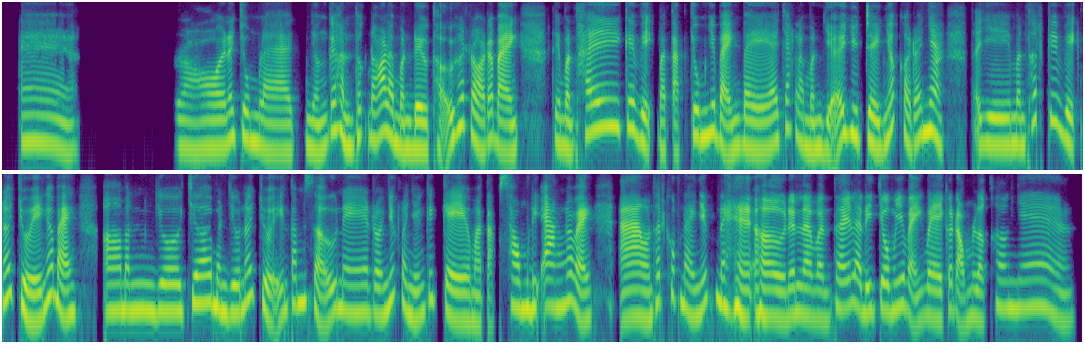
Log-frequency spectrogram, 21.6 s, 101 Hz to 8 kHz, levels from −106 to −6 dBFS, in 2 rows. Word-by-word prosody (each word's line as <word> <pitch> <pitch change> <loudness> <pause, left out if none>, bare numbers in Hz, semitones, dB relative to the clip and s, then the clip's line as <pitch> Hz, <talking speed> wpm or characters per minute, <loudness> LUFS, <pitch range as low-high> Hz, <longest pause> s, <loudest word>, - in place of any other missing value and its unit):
À. 210 -1 -4 1.2
Rồi, 185 0 -2
nói 230 - +1
chung 230 -3 -1
là 170 -3 -2
những 180 -1 -2
cái 285 - 0
hình 200 -9 +1
thức 240 - -5
đó 240 +5 +2
là 255 - +3
mình 180 -3 0
đều 175 -1 +5
thử - - -2
hết 325 +2 0
rồi - - +3
đó 225 - +2
bạn, 170 -4 +5 0.4
thì 205 - -3
mình 180 -2 +1
thấy 305 - +2
cái 300 -2 +1
việc 210 -6 0
mà 175 - -3
tập 165 - -2
chung 245 -1 +2
với 265 +3 +2
bạn 175 -4 +2
bè 175 -2 0
á 200 +3 0
chắc 300 +4 -7
là 215 - -3
mình 185 0 -1
dễ 180 +5 +1
duy 255 0 +2
trì 220 -5 +2
nhất 275 - -2
rồi 225 - 0
đó 210 - -1
nha. 265 -1 +3 0.3
Tại - - -5
vì 195 -1 +1
mình 200 0 -1
thích 370 - -7
cái 365 -2 -1
việc 220 - -1
nói 315 +4 +1
chuyện 220 - +3
á 335 - +2
bạn, 195 - +4 0.3
ờ, 230 0 -1
mình 235 0 0
vừa 230 0 +1
chơi 285 0 +2
mình 240 -4 +2
vừa 220 0 +1
nói 290 +8 -1
chuyện 245 -8 -2
tâm 275 +2 0
sự 210 - -1
nè, 225 -1 -2
rồi 210 -1 -2
nhất 300 +7 -2
là 260 - -2
những 200 0 -3
cái 305 - -5
kèo 185 -5 +3
mà 170 -1 -2
tập - - -6
xong 245 -2 +1
đi 240 - 0
ăn 255 0 +2
á 295 - 0
bạn, 180 - +6 0.3
à, 195 +2 +5
mình 190 0 -1
thích 290 +4 -5
khúc 330 -4 -6
này 230 -7 -2
nhất 260 +9 -3
nè 250 -8 +3
ừ, 200 -2 +4
nên 210 +2 +1
là 205 -1 +3
mình 190 -2 -3
thấy 245 +2 +1
là 260 -3 0
đi 215 -1 0
chung 230 0 -1
với 255 +3 -1
bạn 180 -4 0
bè 195 -2 +2
có 235 - -4
động 190 - 0
lực 185 -2 -3
hơn 245 -1 -4
nha. 245 -7 -5
225 Hz, 270 wpm, -22 LUFS, 190-255 Hz, 1.2 s, bạn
